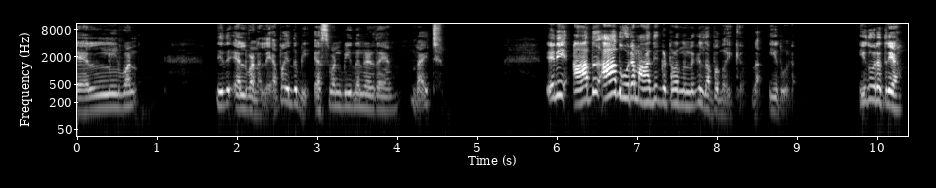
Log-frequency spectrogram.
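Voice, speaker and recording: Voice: medium pitch, gravelly, dry recording, clean studio sound. A physics teacher with a Malayali accent, explaining a worked problem step by step, mixing in English terms and often asking short check questions. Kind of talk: explanatory lesson working through a problem.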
